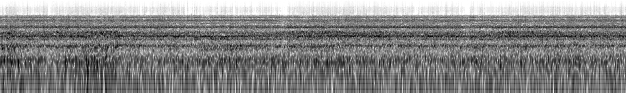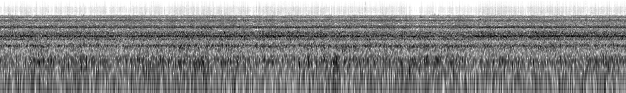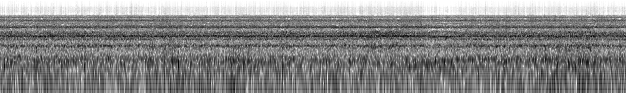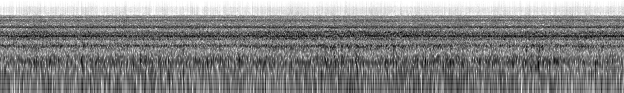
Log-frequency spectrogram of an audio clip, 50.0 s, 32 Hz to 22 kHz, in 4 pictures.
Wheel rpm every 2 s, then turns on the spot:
230, 230, 220, 230, 230, 230, 230, 230, 230, 230, 230, 230, 230, 230, 230, 240, 220, 230, 230, 230, 230, 210, 210, 230, 230.
none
